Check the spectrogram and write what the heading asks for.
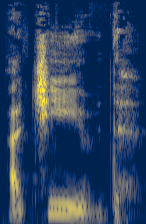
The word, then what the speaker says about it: achieved: Es similar a la forma del presente, solo que aquí termina con ed, aunque solo pronuncias la D. Así que es achieved. Achieved.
